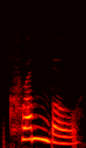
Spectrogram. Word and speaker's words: crumble: Here, the B becomes voiced. This is because crumble now has two syllables and the B forms the start of the second syllable.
